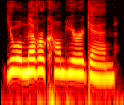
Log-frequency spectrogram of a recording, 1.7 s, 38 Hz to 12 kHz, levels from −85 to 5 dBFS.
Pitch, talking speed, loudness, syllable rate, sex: 210 Hz, 215 wpm, -18 LUFS, 6.0 syllables/s, female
